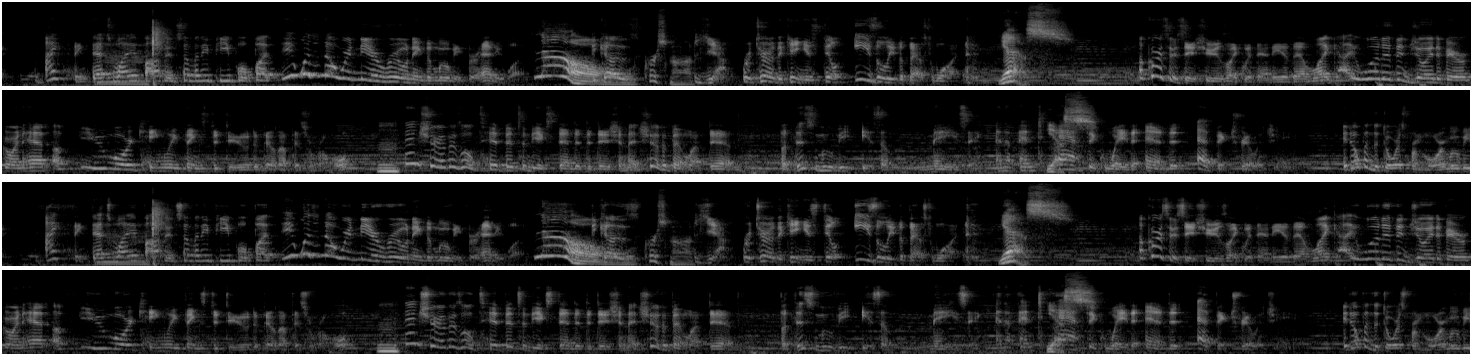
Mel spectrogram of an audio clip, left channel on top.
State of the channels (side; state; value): both; normal; correlation 0.03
